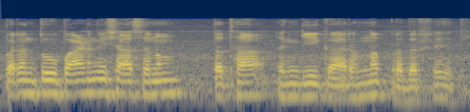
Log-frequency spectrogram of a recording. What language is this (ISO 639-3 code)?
san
